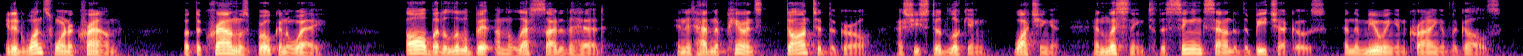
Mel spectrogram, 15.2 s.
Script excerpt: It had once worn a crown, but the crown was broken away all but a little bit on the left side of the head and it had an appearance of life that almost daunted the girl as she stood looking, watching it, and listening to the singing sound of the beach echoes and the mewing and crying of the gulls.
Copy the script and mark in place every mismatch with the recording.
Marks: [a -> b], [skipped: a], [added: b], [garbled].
It had once worn a crown, but the crown was broken away all but a little bit on the left side of the head and it had an appearance [skipped: of life that almost] daunted the girl as she stood looking, watching it, and listening to the singing sound of the beach echoes and the mewing and crying of the gulls.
